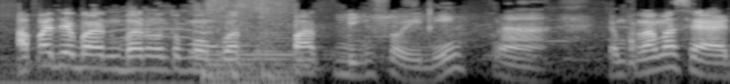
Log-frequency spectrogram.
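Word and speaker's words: 팥빙수: yaitu pat Bing bukan pat bingsu Sip Kalau bahasa Korea kat pat bingso pat bingso bacanya Oh pat bingso bacanya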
